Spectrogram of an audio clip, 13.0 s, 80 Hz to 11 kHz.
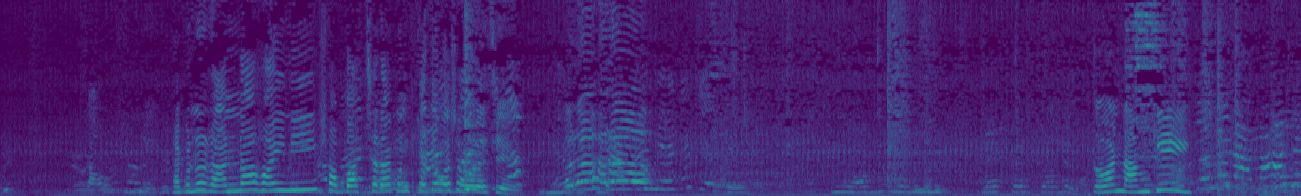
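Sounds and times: child speaking: 3.1 - 7.6, 8.3 - 13.0.

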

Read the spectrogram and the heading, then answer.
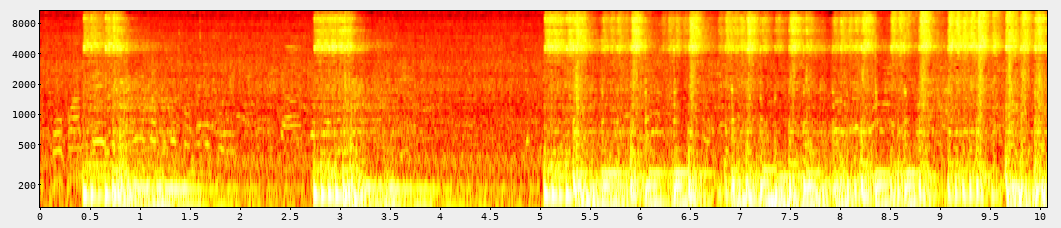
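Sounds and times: faint crowd chatter: 0.0 - 10.0
recorded track over loudspeaker: 0.0 - 10.0
heavy boom: 2.8 - 4.3.

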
